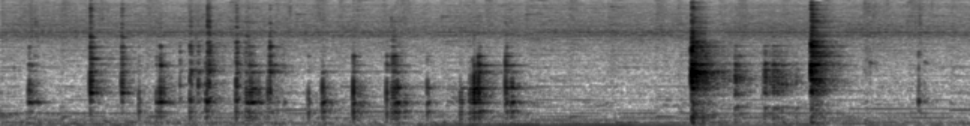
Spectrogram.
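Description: Wooden spatula scraping food off a ceramic plate into a glass bowl: a run of light clinks and taps, about three a second, then two sharper knocks about a second apart.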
